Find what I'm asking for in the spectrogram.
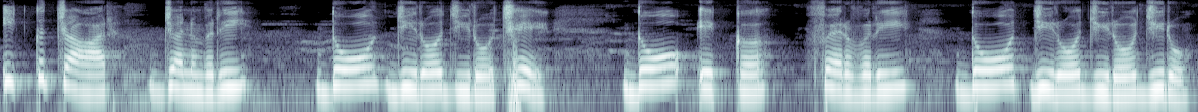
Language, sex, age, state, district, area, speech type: Punjabi, female, 18-30, Punjab, Tarn Taran, urban, spontaneous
